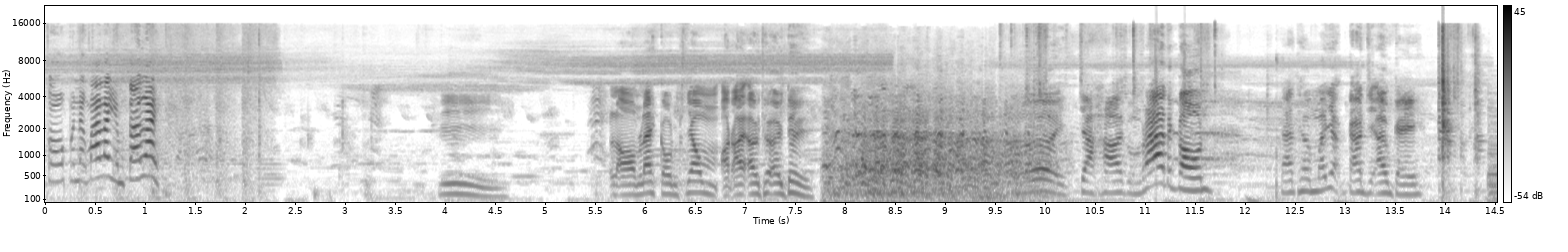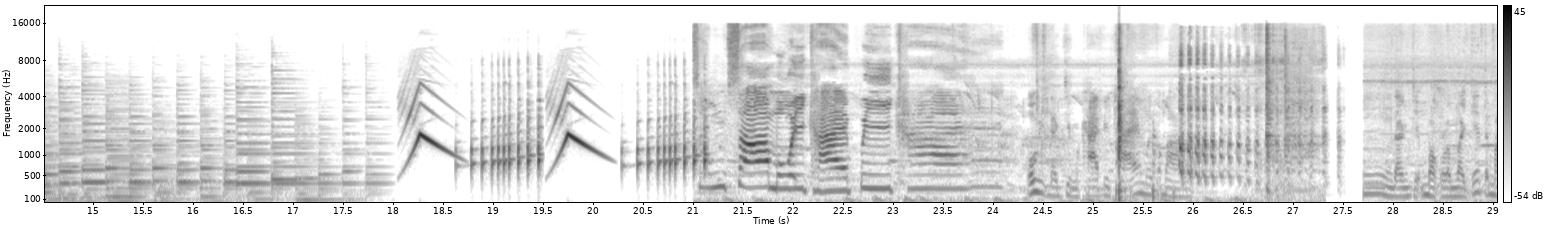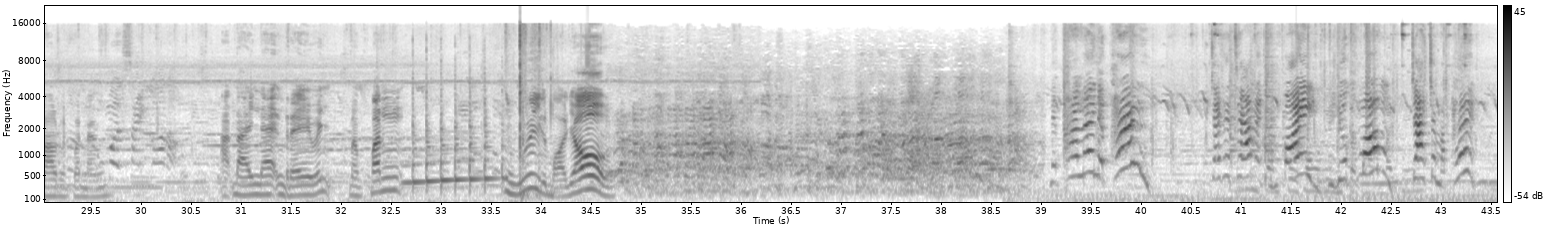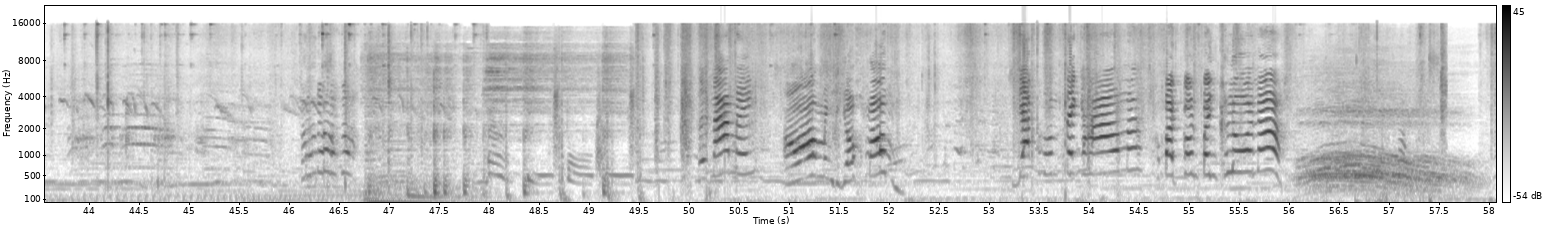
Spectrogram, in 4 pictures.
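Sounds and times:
rooster crowing: 0:11.1 - 0:12.8, 0:43.8 - 0:45.9, 0:56.1 - 0:57.9
cartoon whistle glide: 0:18.0 - 0:18.8, 0:19.5 - 0:20.3.

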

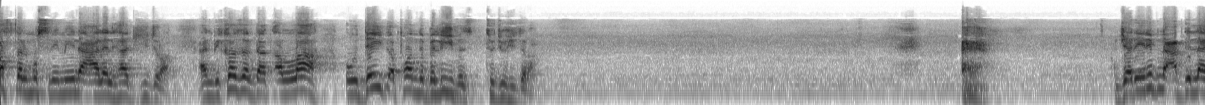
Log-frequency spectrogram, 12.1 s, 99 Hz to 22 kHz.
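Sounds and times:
low background hum: 0:00.0 - 0:12.0
faint breath: 0:08.8 - 0:09.3
man clearing throat: 0:09.6 - 0:10.1.

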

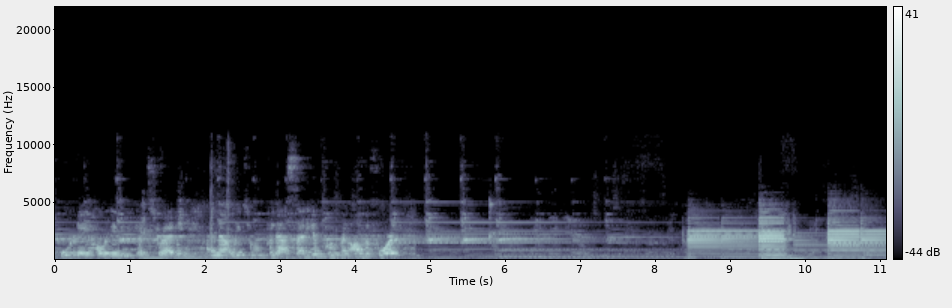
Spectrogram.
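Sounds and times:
electric guitar picked notes: 0:00.0 - 0:11.0.

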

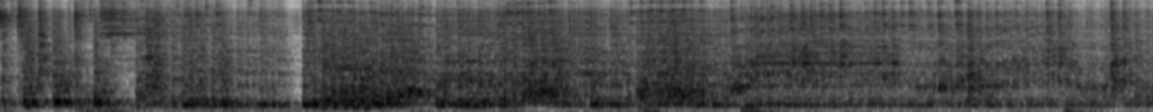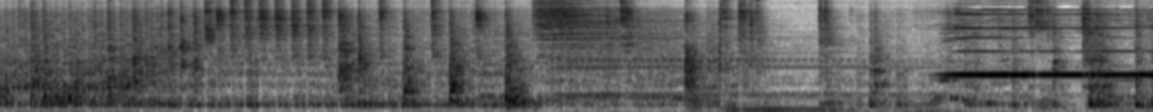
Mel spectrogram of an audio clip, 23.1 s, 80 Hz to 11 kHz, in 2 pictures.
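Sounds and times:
improvised clarinet cello and drums: 0:19.7 - 0:23.0.

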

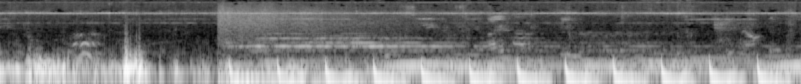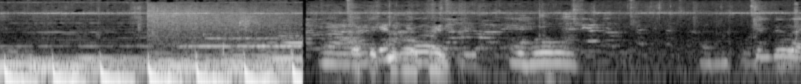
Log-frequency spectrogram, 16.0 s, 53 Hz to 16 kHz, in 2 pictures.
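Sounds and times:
footsteps thumping: 0:02.2 - 0:11.1.

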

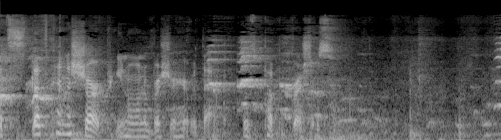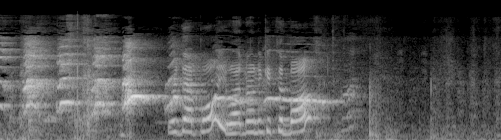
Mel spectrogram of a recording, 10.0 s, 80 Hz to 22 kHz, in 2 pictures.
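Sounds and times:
puppies whining: 0:00.0 - 0:09.6.

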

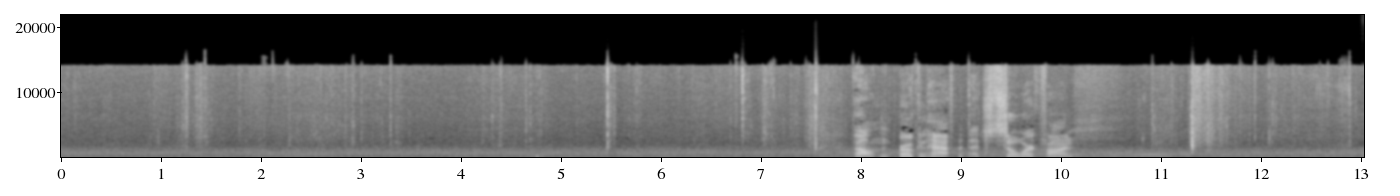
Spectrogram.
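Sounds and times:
steady low hiss: 0:00.0 - 0:13.0.

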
